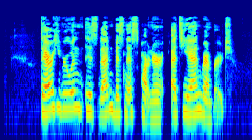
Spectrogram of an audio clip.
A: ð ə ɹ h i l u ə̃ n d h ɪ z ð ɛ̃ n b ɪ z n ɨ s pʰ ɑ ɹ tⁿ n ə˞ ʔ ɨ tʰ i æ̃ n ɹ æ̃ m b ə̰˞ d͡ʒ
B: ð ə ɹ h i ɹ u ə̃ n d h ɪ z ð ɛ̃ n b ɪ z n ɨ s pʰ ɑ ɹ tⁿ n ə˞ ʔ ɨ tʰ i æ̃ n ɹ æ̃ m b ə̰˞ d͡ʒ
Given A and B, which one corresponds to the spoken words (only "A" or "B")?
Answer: B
